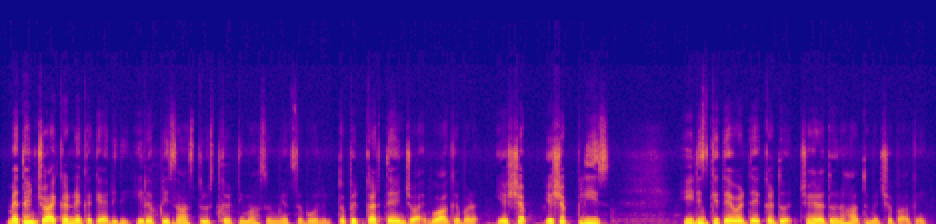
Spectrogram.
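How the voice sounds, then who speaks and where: A woman's voice: warm tone, no room sound. A woman reading a romance novel aloud, raising her voice for the lovers' lines. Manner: voices both lovers, lifting pitch and volume for dialogue. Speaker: audiobook narrator.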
